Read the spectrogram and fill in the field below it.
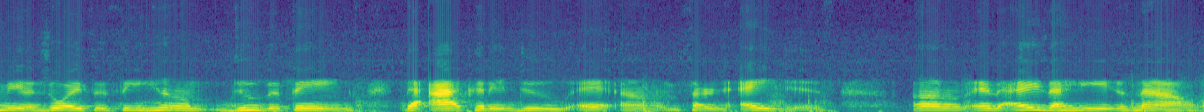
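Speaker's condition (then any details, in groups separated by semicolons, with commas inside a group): Cerebral palsy; affects mobility, cannot jump or run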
